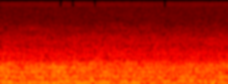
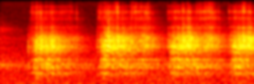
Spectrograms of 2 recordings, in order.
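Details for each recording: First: Trek with Bontrager freehub, wheel freewheeling: a steady, rough, grumbling hiss with no clean ticking. Bearings feel graunchy and tight, and the pawls have lost their spring. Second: Trek bike with a Bontrager freehub, after the freehub was serviced because its grumbling pawls had lost their spring. Light, fast, high-pitched ticking in smooth bursts as the wheel coasts; the freehub now sounds quiet and healthy.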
